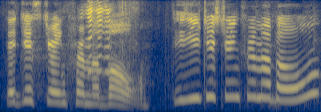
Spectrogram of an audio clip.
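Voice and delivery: high, loud sing-song pet praise. Real, not acted. Cooing praise to an animal.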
